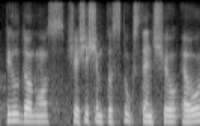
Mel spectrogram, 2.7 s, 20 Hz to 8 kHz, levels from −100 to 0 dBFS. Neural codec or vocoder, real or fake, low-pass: codec, 16 kHz, 0.8 kbps, ZipCodec; fake; 7.2 kHz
